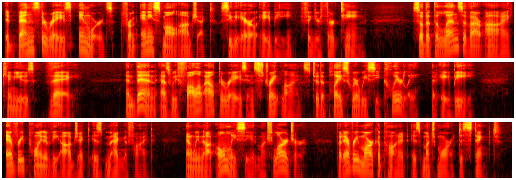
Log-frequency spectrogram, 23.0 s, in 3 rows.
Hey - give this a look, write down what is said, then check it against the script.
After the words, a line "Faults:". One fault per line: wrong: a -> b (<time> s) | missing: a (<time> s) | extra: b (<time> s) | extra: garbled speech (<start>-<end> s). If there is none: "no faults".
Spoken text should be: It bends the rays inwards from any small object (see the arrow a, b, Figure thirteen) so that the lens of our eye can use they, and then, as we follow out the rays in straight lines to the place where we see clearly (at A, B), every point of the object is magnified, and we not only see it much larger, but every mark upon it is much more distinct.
It bends the rays inwards from any small object (see the arrow a, b, Figure thirteen) so that the lens of our eye can use they, and then, as we follow out the rays in straight lines to the place where we see clearly (at A, B), every point of the object is magnified, and we not only see it much larger, but every mark upon it is much more distinct.
Faults:
no faults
